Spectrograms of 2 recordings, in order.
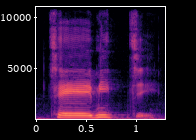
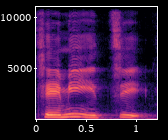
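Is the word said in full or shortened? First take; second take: shortened; full. First: It is said quickly with syllables merged. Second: All syllables are said fully and slowly.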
